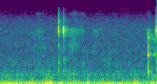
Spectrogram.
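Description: Computer mouse clicking twice in quick succession about a second in, over a faint low hum.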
